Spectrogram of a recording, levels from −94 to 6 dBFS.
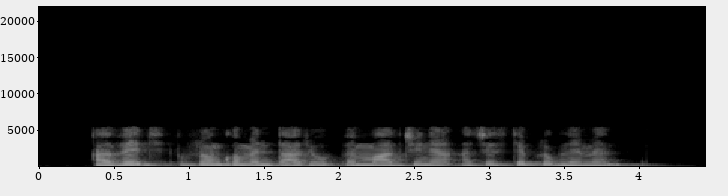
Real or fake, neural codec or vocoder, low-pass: fake; codec, 16 kHz in and 24 kHz out, 1 kbps, XY-Tokenizer; 5.4 kHz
